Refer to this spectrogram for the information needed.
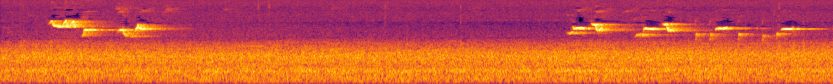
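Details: Brown dipper singing by the upper Asakawa river at Takao, on the outskirts of Hachioji: short bright chirps and trills in two spaced phrases over a steady rush of flowing water.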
